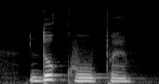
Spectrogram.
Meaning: together
- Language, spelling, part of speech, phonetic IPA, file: Ukrainian, докупи, adverb, [doˈkupe], Uk-докупи.ogg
